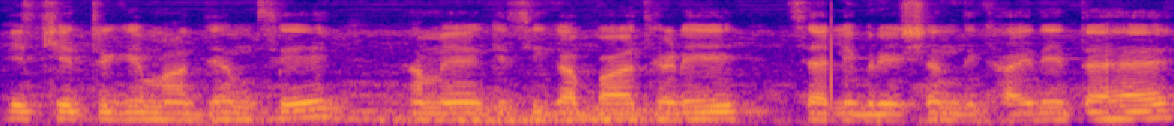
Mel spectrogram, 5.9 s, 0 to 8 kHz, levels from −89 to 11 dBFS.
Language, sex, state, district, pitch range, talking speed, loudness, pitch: Hindi, male, Madhya Pradesh, Katni, 110-125 Hz, 130 wpm, -16 LUFS, 115 Hz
